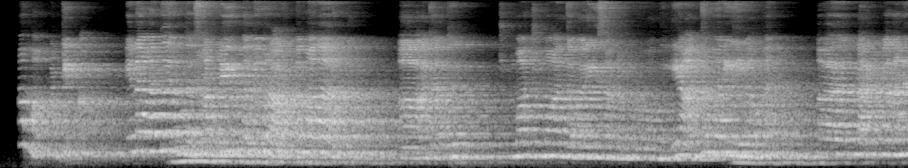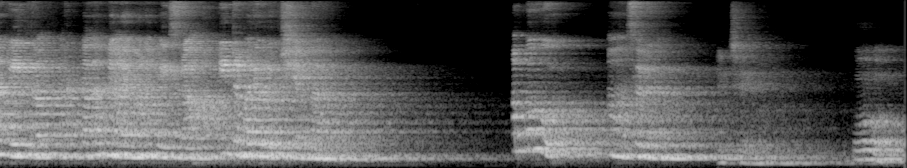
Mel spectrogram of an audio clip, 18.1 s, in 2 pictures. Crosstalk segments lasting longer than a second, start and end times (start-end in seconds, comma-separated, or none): 1.7-3.5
